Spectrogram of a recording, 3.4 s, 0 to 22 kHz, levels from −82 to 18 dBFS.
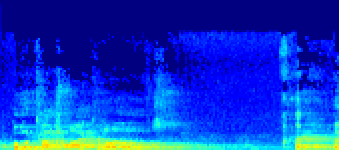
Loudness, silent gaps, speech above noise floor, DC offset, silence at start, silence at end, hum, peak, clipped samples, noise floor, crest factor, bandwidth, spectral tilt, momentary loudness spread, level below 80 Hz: -21 LUFS; none; 27 dB; under 0.1%; 0 s; 0 s; none; -6 dBFS; under 0.1%; -46 dBFS; 16 dB; 17.5 kHz; -4.5 dB/octave; 20 LU; -72 dBFS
